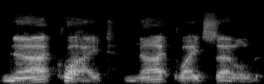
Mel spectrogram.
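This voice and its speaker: A man's voice: low-pitched, animated, extremely slow, fairly bright tone, heavily acted. A man playing a blunt, commanding New York tough guy in an old-time radio play, speaking in formal gangster slang. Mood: matter-of-fact.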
